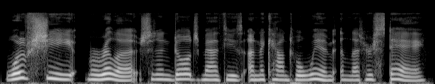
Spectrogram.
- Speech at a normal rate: Yes, average, 180 wpm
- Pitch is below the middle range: No, high, 220 Hz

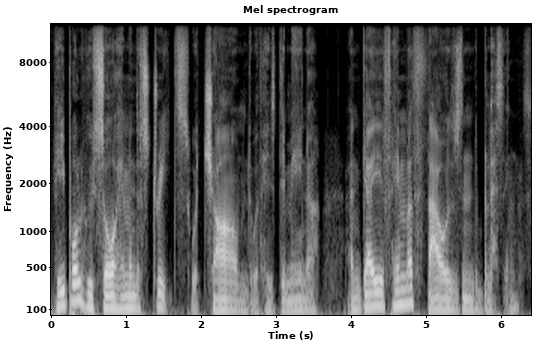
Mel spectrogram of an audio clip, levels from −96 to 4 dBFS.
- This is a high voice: No, very low, 95 Hz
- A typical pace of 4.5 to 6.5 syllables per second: No, 4.3 syllables/s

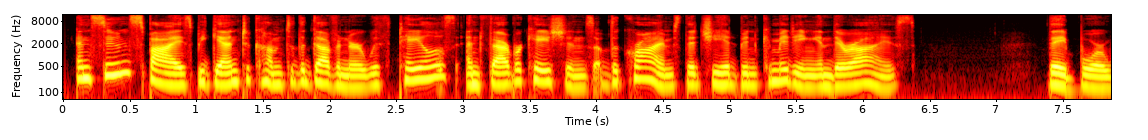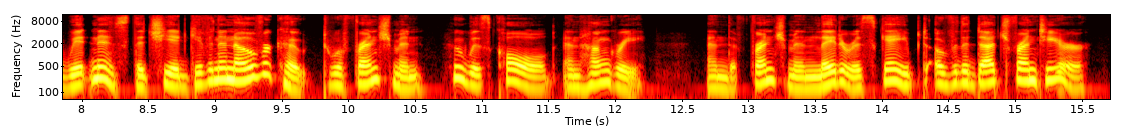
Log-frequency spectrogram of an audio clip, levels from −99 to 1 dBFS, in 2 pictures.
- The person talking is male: No, female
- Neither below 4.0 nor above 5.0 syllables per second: No, 5.3 syllables/s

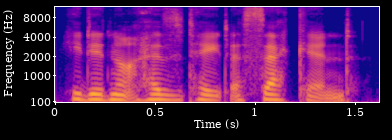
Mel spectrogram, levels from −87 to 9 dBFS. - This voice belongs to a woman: Yes, female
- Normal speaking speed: No, fast, 220 wpm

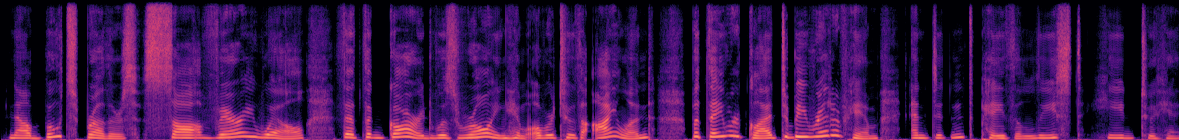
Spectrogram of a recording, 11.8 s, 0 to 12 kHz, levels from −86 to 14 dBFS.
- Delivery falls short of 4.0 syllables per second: Yes, 3.7 syllables/s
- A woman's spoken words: Yes, female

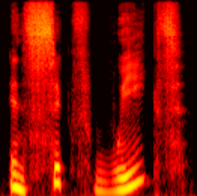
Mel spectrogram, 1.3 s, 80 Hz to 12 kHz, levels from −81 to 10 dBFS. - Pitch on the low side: No, medium, 185 Hz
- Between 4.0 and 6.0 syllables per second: No, 2.6 syllables/s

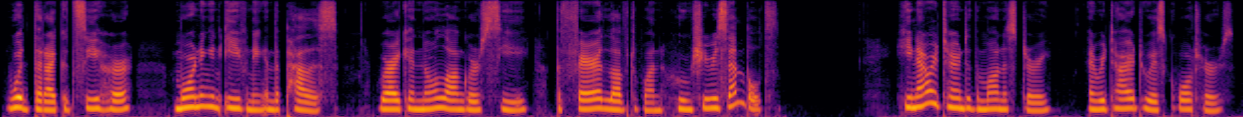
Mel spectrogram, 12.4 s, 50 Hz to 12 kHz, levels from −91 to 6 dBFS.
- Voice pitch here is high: Yes, high, 225 Hz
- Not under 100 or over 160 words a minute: No, average, 175 wpm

